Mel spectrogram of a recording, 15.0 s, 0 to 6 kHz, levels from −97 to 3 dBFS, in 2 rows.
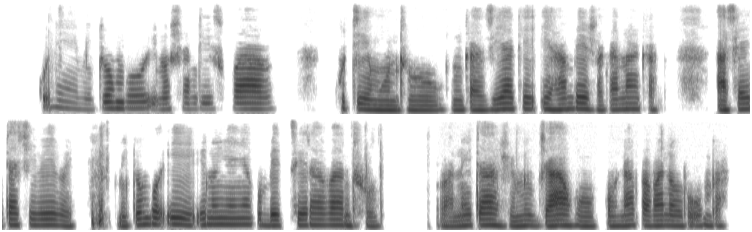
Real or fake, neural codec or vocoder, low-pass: real; none; 5.4 kHz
